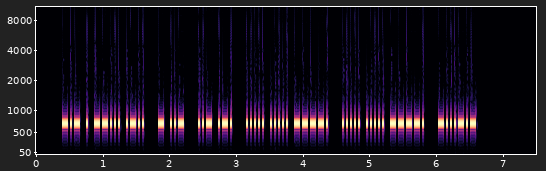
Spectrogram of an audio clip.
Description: Morse code, heard as a keyed tone, about 38 wpm, 700 Hz. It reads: KE7L TU UR 559 559 <BK>
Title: SOTA QSO Practice 40wpm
